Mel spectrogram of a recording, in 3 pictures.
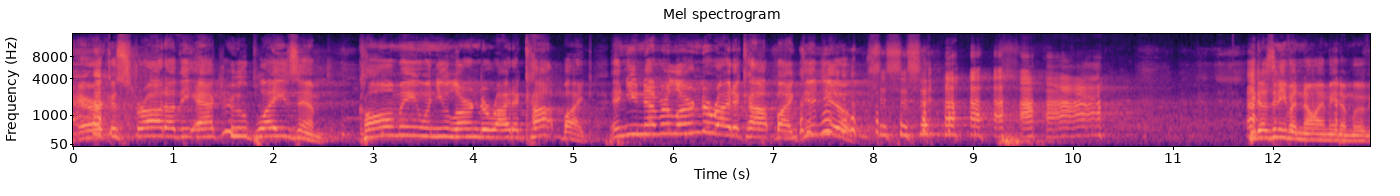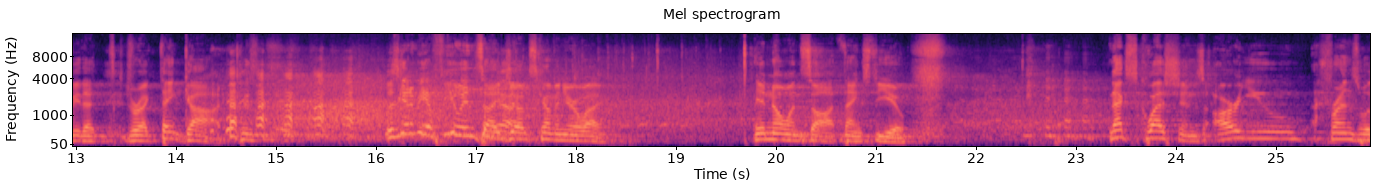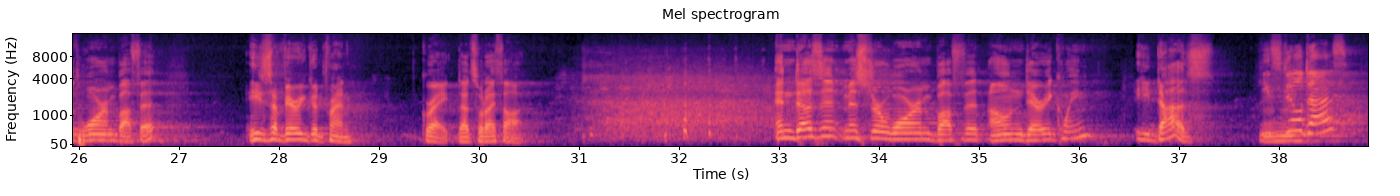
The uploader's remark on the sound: Armchaired & Dangerous Live from Seattle at the Paramount Theater.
